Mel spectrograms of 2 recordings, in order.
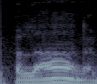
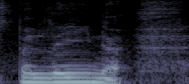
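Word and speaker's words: balena: I always say Balana, but I've just noticed it's Balina.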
